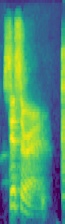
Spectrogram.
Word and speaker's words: Cicerone: How you pronounce it? – Cicerone.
